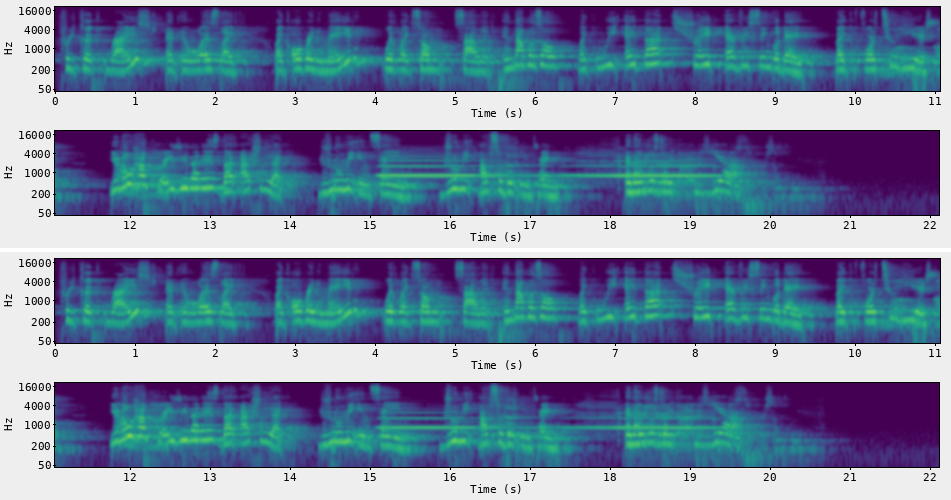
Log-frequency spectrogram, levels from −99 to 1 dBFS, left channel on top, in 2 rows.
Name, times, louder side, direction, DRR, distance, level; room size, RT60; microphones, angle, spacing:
voice 1, 0.1-2.3 2.7-3.8 4.1-9.4 9.8-10.9 11.7-13.9 14.4-15.5 15.9-17.4 18.2-18.8 19.1-19.7, right 1 dB, 5° right, 8 dB, 1.1 m, -30 dB
voice 2, 10.3-11.2 11.8-12.5 16.4-16.9 18.2-20.4, right 2 dB, 80° right, 4 dB, 3.5 m, -44 dB
Wind instrument woodwind instrument, 15.1-19.6, left 5 dB, 85° left, 0.9 m, -32 dB
23.5 x 18.5 x 9.1 m, 0.94 s
head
